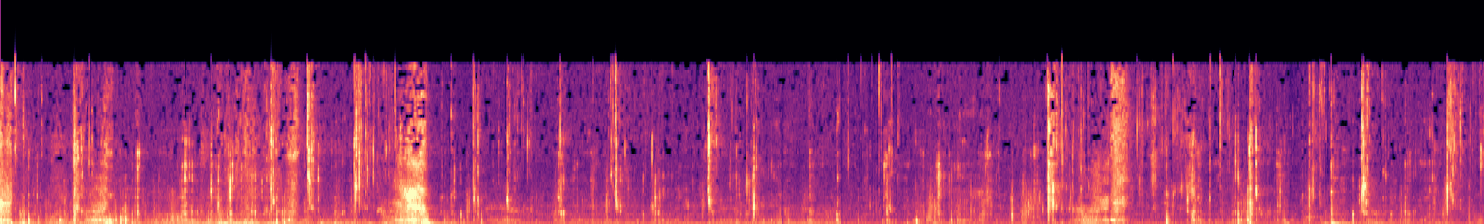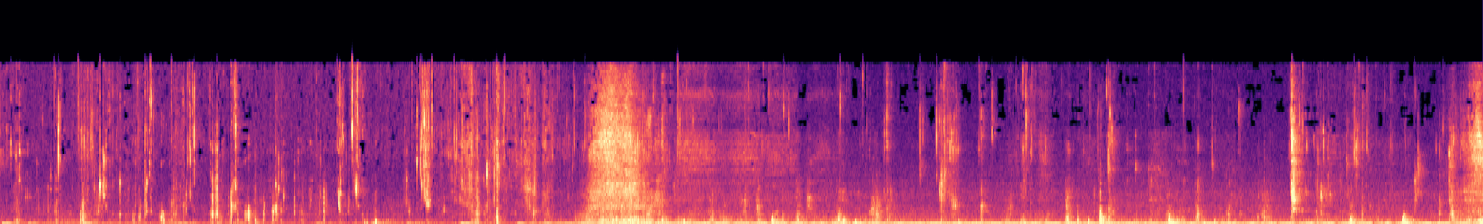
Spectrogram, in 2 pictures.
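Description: Close-miked eating of rice and curry by hand: chewing, biting and wet mouth clicks. About two-thirds of the way through, a steady low hum starts under the chewing.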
